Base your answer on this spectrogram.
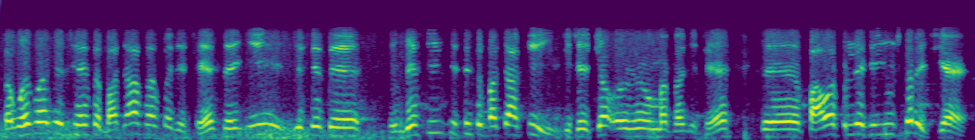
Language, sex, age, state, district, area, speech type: Maithili, male, 45-60, Bihar, Supaul, rural, conversation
